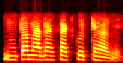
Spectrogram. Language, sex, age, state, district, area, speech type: Bengali, female, 45-60, West Bengal, Dakshin Dinajpur, urban, conversation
